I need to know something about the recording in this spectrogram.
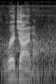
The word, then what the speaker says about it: Regina: Yes, it does sound like vagina. And it is pronounced Regina.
